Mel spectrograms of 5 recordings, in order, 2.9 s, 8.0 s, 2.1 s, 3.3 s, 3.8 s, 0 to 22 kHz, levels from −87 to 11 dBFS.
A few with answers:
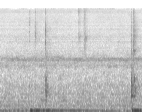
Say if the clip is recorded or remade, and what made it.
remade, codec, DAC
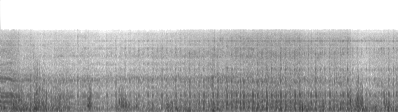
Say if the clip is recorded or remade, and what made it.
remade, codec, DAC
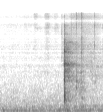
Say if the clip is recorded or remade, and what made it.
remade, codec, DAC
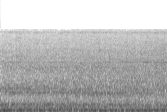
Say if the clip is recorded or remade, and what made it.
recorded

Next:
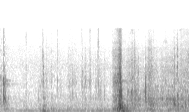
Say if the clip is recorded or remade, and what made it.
recorded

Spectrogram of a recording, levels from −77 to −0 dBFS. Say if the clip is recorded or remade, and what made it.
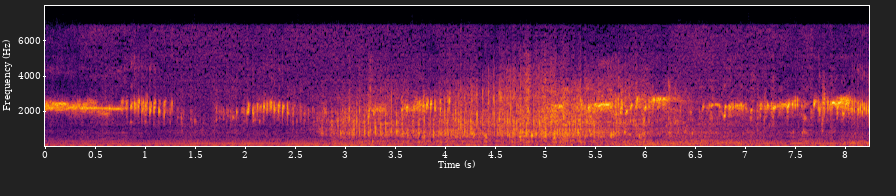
remade, codec, DAC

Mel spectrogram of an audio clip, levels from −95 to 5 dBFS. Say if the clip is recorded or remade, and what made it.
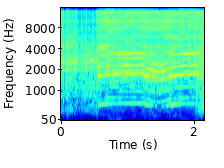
remade, codec, DAC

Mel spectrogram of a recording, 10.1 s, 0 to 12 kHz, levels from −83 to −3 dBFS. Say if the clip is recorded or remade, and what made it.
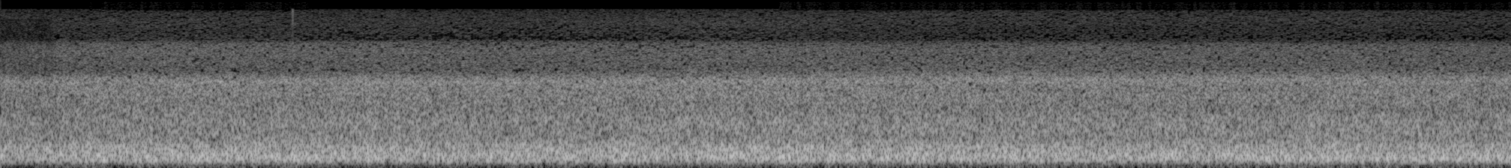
recorded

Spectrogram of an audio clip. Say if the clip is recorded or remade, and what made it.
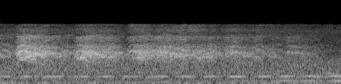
recorded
